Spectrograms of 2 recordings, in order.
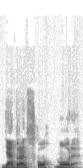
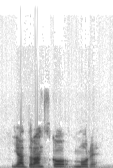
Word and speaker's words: Jadransko more: So we have the Adriatic Sea, and the way you pronounce that in Croatian, you say Jadransko more. – Jadransko more.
